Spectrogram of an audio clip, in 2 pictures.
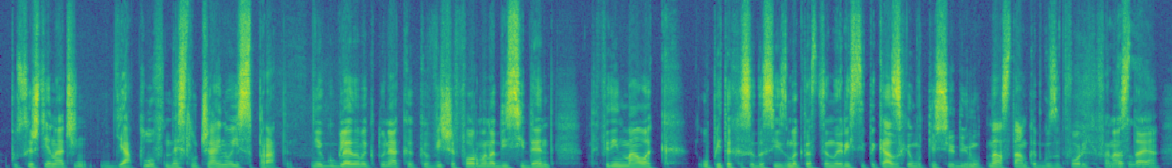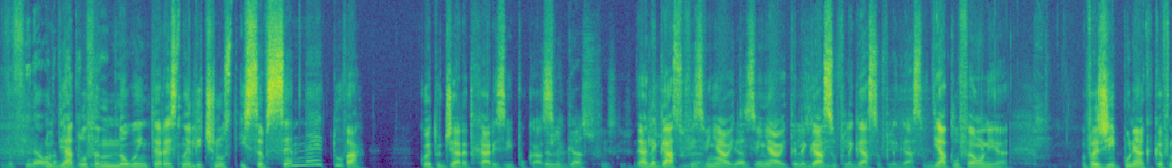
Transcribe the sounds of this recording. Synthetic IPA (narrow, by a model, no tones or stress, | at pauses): posɤʃt̪ijənat͡ʃind̪ʲjat̪lˠofnɛslˠut͡ʃajnoɛispɾʔa̰t̪ɛnniɛɡoɡlɛd̪ɐmɛkɐ̥t̪ɔnʲakəkəfviʃɛfɔɾmɐnɐd̪isid̪ɛnt̪fɛd̪inmalˠəkopit̪əxəsɛd̪ɐsɛizmɤknɐst̪sɛnɐɾist̪it̪ɛkazəxəmut̪isiɛd̪inot̪nast̪amkat̪ɡozɐt̪vɔɾixəfɛnast̪ajə̰nnod̪jat̪lˠofɛmnɔɡʊint̪ɛɾɛsnəlit͡ʃnost̪isɐfsɛmnɛːt̪ova | koɛt̪ʊd͡ʒaɾət̪xaɾisvipoka̰z | ɐlɛɡasofizvinʲjavɐj̪izvinʲjavəjt̪ɛlɛɡasoflɛɡasoflɛɡa̰sofd̪jat̪lˠofɛɔnḭjə̰ | vɐʒiponʲakə̥kəfn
